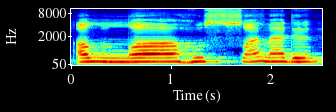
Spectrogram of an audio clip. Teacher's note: اس کے بعد جو صاد ہے وہ بھی حروف مستعلیہ میں سے ہے، اس کو بھی پر پڑھا جائے گا، موٹا کر کے پڑھنا ہے صاد کو · اور دال پر اگین وہی قاعدہ فالو کرتے ہوئے کہ اگر آپ نے یہاں پر وقف کرنا ہے تو قلقلہ کا قاعدہ جو ہے اس کو اپلائی کریں گے، دال کو ہلا کے پڑھا جائے گا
